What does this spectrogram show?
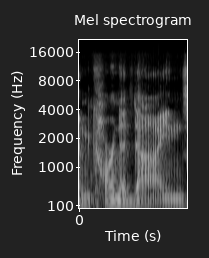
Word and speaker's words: incarnadine: have this incarnadine or incarnadine I think is how you'd have to pronounce it to have it rhyme with shines uh incarnadine it's a four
